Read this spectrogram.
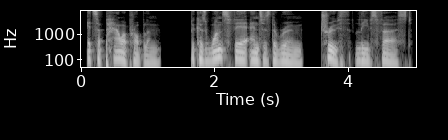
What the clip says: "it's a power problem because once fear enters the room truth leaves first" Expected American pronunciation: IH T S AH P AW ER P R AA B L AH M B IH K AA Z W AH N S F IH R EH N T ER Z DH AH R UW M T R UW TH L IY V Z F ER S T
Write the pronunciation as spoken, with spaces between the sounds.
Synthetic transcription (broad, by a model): IH T S AH P AW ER P R AA B L AH M B IH K AA Z W AH N S F IH R EH N T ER Z DH AH R UW M T R UW TH L IY V Z F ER S T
